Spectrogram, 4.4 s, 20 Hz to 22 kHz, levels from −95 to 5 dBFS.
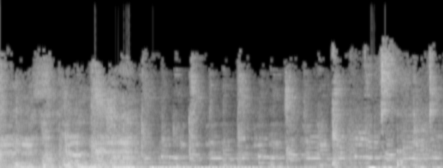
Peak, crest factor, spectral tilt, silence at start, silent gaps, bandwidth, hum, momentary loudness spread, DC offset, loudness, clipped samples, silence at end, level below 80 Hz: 0 dBFS; 12 dB; -3.5 dB/octave; 0 s; none; 17.5 kHz; none; 6 LU; under 0.1%; -13 LUFS; 0.3%; 0 s; -16 dBFS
